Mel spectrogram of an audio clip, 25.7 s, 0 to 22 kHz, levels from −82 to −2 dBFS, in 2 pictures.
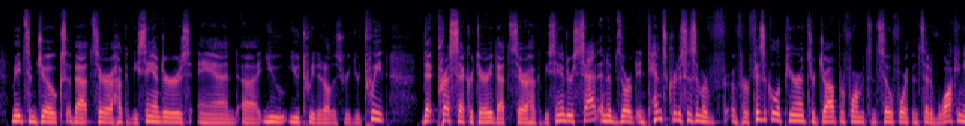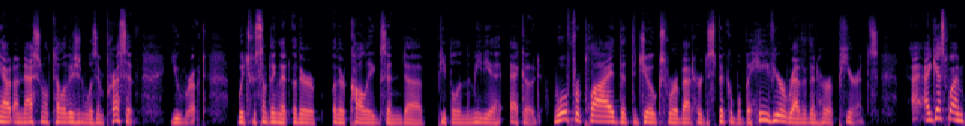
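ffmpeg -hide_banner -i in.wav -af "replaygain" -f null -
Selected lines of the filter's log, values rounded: track_gain = +8.4 dB
track_peak = 0.186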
